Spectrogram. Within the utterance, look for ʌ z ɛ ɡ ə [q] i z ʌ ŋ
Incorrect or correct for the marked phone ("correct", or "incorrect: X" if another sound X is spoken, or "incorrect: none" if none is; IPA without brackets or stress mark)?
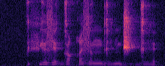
correct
